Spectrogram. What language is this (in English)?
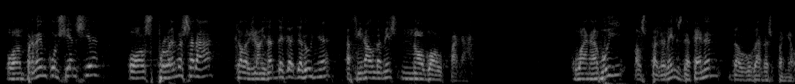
Catalan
